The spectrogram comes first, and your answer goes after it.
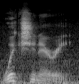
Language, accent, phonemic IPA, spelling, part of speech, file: English, Canada, /ˈwɪk.ʃəˌnɛ.ɹi/, Wiktionary, proper noun, En-ca-wiktionary.ogg
- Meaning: A collaborative project run by the Wikimedia Foundation to produce a free and complete dictionary in every language; the dictionaries, collectively, produced by that project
